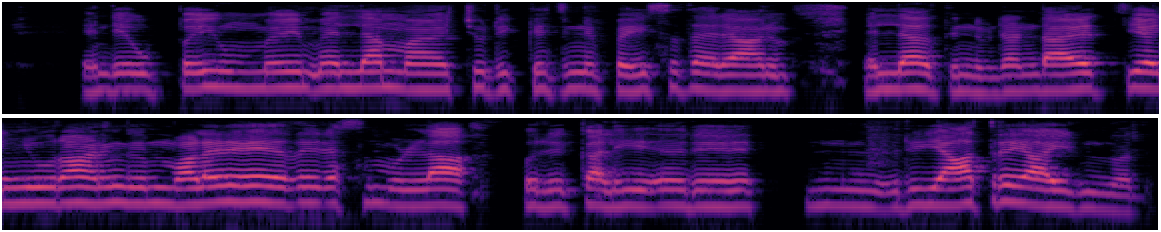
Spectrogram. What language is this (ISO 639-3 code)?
mal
